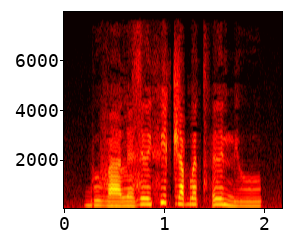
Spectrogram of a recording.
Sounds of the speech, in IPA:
b uː˩ v aː˩ l ɛ˩ z ɘː˧ fʲ a˥ t͡ʃ a˧ b ɐ˧ t͡sʼ ɘː˧ mʲ uː˩

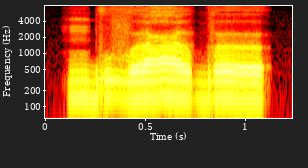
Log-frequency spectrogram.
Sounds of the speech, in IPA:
m b u v ə˞ ʕ ə˞ b ə˞

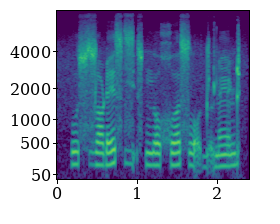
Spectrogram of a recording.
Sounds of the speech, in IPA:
u s z ɔ ɽ e s zʲ ṵ s n o χʷ ɤ s lˠ o̰ d ɔ̰ ɖ ɽ ẽ ɖ

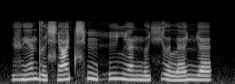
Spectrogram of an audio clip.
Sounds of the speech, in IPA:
vʲ ɛ̃˩˥ d ɘ˩ ɕ ã˩˥ t͡ɕʰ ĩ˥˩ h i˥ ʎ ɛ̃˧ ŋ ɘ˩˥ ç ɘ˥˩ l ɛ˩˥ ɲ ɛ˧

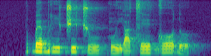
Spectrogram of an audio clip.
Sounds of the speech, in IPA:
ɓ ɛ˦ b iː˦ t͡ʃ i˦ t͡ʃ uː˨ kʷ ĩ˨ j a˨ t͡s eː˦ ɡ oː˦ ɗ ʊ˨

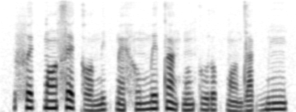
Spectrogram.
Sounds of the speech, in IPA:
f ɛ˦ k͡p ɔ̃˦ s ɛ˦˨ k ɔ˨ n i˧ k͡p ɛ̃˨ h ũ˧ m e˦ t ã˦˨ k͡p ũ˧ k u˧ ɾ o˧ k͡p ɔ̃˨ d a˧ ɡ͡b ĩ˦

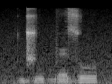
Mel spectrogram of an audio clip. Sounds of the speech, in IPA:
d͡ʒ u˨ b ɛ˨ z ʊ˦

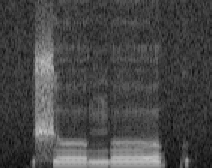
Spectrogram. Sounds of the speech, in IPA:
ʃ oː ŋ oː kʷ

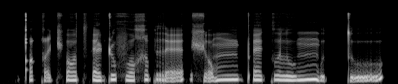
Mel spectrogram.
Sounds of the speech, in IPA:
qʼ ʊ q ḭ t͡ʃʼ ɔ t͡sʼ ɛ ʈ u f o χ ɪ p r ɛ̰ | ʃ ɔ̰ mː ʏ pʼ ɛ k ʊ l u mː ṵ tː ṵ

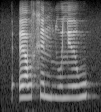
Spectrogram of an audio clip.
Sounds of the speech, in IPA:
ʔ ɛ lˠ x e n ʎ u lʲ ɘ w

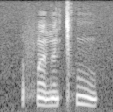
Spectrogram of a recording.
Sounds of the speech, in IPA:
f ɐ̃ d ə̃ ǀʰ u

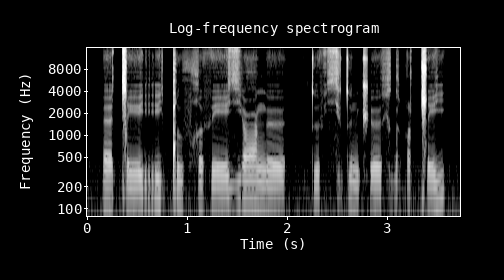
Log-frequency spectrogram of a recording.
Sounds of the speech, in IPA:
ɜ ǀ ɪː rʲ ɵ j ǃ u f χʷ ɛ f eː zʲ uː ʕ ɵ ŋ ɵː | tʷ e f sʲ e tʷ e n t͡ʃʼ ɵː x ɪ ɡʷ ɪ qʷ ɛ ǁ e j

